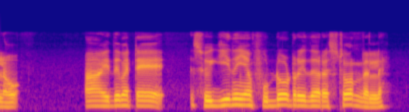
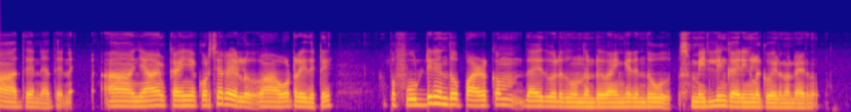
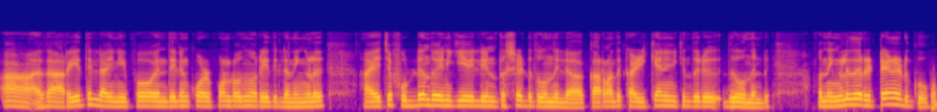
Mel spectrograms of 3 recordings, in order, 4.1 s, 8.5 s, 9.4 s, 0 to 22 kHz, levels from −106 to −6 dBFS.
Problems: none marked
